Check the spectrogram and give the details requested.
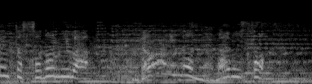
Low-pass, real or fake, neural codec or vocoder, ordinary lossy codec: none; fake; codec, 16 kHz, 8 kbps, FreqCodec, smaller model; none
